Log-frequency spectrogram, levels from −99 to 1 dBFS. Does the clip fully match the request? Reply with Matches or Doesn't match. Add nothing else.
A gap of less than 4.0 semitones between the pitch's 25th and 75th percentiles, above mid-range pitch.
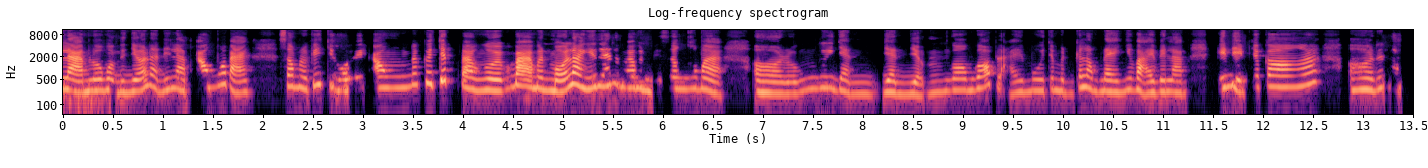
Doesn't match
